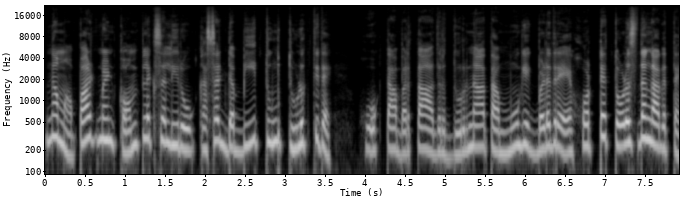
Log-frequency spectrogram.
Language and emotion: Kannada, disgusted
